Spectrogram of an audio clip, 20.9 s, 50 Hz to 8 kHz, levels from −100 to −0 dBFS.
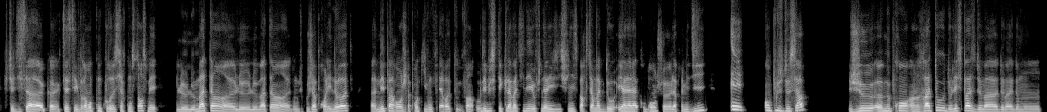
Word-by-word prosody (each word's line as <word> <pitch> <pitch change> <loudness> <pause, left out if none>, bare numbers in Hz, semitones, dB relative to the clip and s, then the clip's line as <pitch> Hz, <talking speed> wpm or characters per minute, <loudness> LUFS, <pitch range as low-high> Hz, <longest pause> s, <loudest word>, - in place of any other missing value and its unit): je - - -27
te 120 - -5
dis 110 -1 -10
ça, 120 -1 +8
heu, 105 0 +2
tu 115 -1 -1
sais, 135 -2 0
c'est 120 0 -6
vraiment 130 +5 +1
concours 140 +1 -4
de 125 - -2
circonstances, 135 +6 -4
mais 120 -3 -2 0.4
le 115 +1 -2
le 120 +1 -2
matin, 160 +6 +4 0.2
heu, 110 -1 -1
le 115 0 -1
le 115 0 -4
matin, 125 0 +1
heu, 100 - -8
donc 110 +1 -11
du 110 - -21
coup, 110 - -16
j'apprends 120 0 -1
les 110 -1 -4
notes, 155 +7 +4 0.4
heu, 110 - -1
mes 135 +5 -1
parents 150 0 +2
j'apprends 140 +1 -6
qu'ils 130 -1 -11
vont 120 0 -5
faire 130 +2 -2 0.2
tout 125 +1 -14
enfin - - -3
au 130 0 -8
début, 140 +3 -2
c'était 155 -3 -6
que 145 - -5
la 140 - +5
matinée, 145 +2 -1
au 140 - -1
final 140 -1 -1
ils 120 -2 -6
finissent 135 0 -7
par - - +1
se - - -23
faire 140 - +1
McDo 130 +1 -2
et 145 - +2
aller 135 -1 +6
à - - +8
l'accrobranche, 135 +2 0
heu, 115 -2 -2
l'après-midi 120 +10 -3 0.5
et 230 -4 +4 0.4
en 180 0 +3
plus 165 -3 -4
de 150 +2 -3
ça, 175 - +2 0.8
je, 125 +5 -2
heu, 165 -5 +3
me 145 +1 -2
prends 165 -1 +1
un 120 -1 -3
râteau 165 +7 +2
de 130 -5 -5
l'espace 155 +2 +4
de 125 +1 -4
ma 120 -2 +1
de 120 +2 -5
ma 115 -1 -1
de 115 +1 -7
mon 110 -1 -9
130 Hz, 215 wpm, -23 LUFS, 120-150 Hz, 0.8 s, ça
